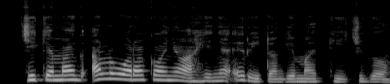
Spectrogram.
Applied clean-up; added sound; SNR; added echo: neural mask model Resemble Enhance denoiser.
